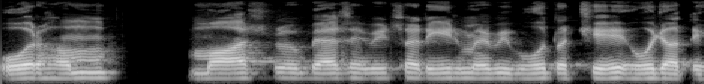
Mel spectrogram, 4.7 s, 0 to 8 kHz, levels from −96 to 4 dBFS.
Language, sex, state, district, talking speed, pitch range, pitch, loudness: Hindi, male, Uttar Pradesh, Jyotiba Phule Nagar, 165 wpm, 135-140 Hz, 140 Hz, -17 LUFS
